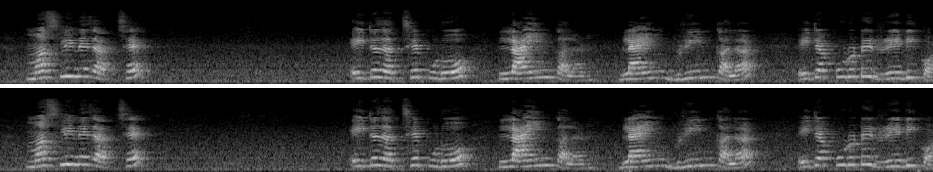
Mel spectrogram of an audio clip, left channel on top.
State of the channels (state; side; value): normal; both; correlation 0.31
